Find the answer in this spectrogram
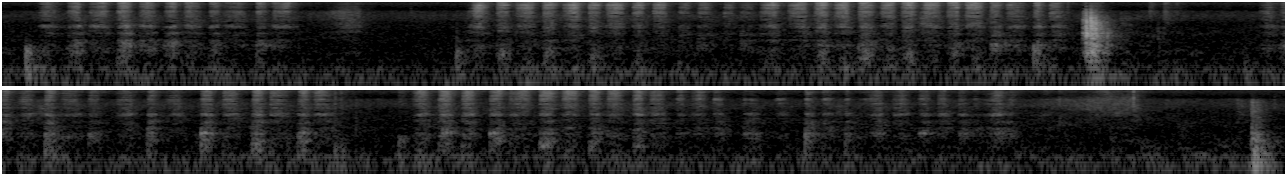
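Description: Faint coloured pencil shading on coloring-book paper: runs of rapid back-and-forth strokes, each lasting one to three seconds with short pauses between. A single sharp tap a little past halfway is the loudest sound.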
